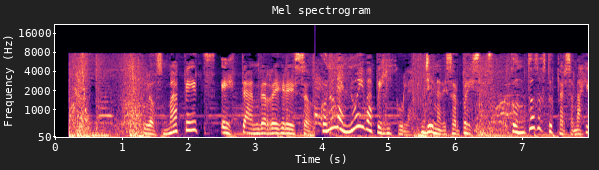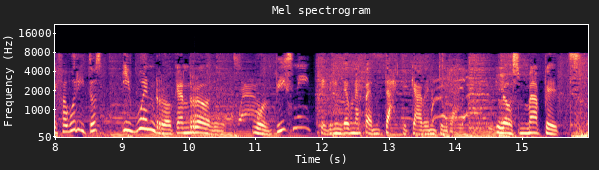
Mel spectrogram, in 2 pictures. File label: Spanish Commercial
